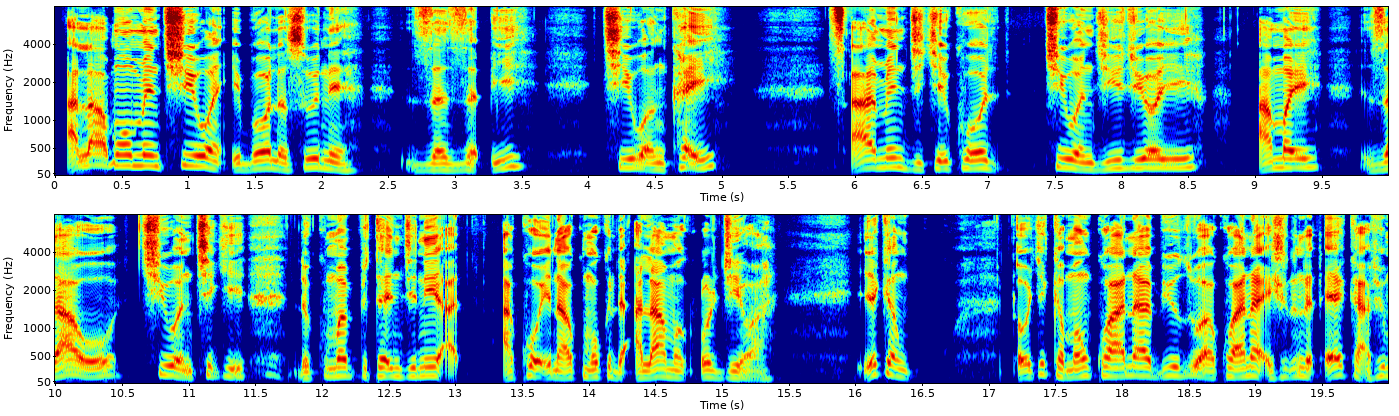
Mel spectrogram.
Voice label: Hausa Message, radio spots; ebola

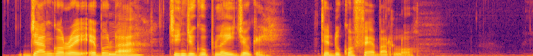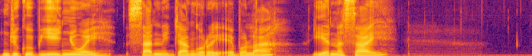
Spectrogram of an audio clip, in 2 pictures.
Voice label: wolof; ebola; radio-spots; vhf

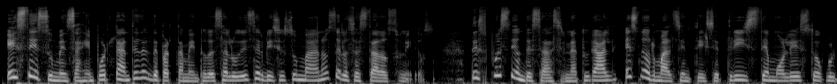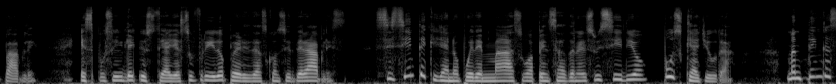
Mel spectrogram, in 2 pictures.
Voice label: psa; disaster coping depression

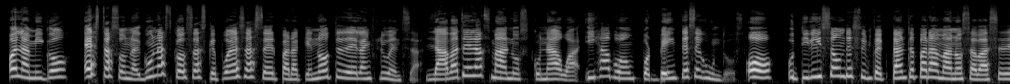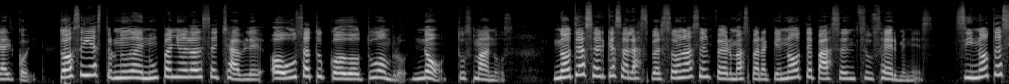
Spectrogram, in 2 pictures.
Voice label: PSA Kids Hygiene Spanish; h1n1 flu

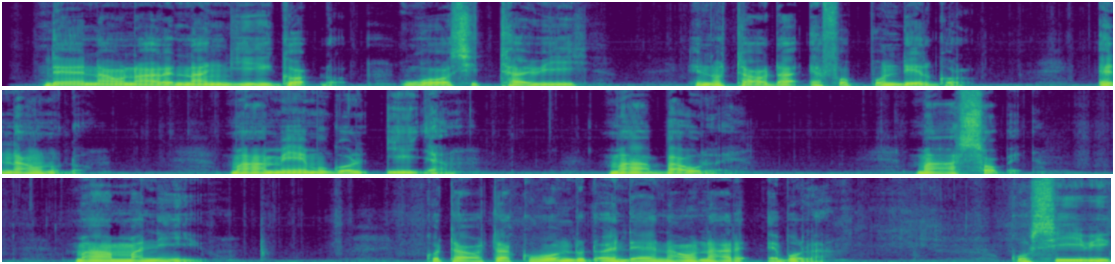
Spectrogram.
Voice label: Fullah PSA Message, radio spots; ebola; vhf

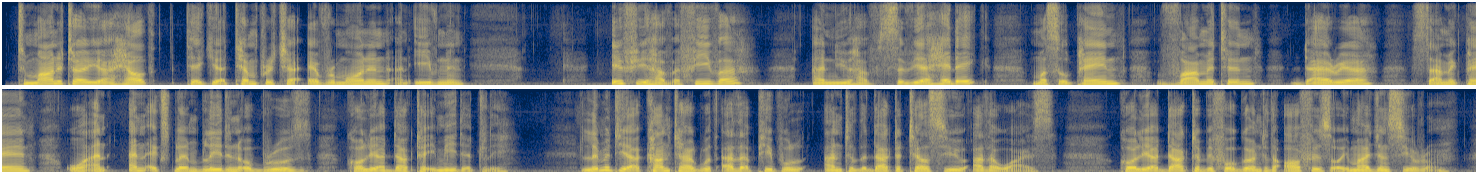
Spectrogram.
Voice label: English PSA Message; ebola; radio-spots; vhf

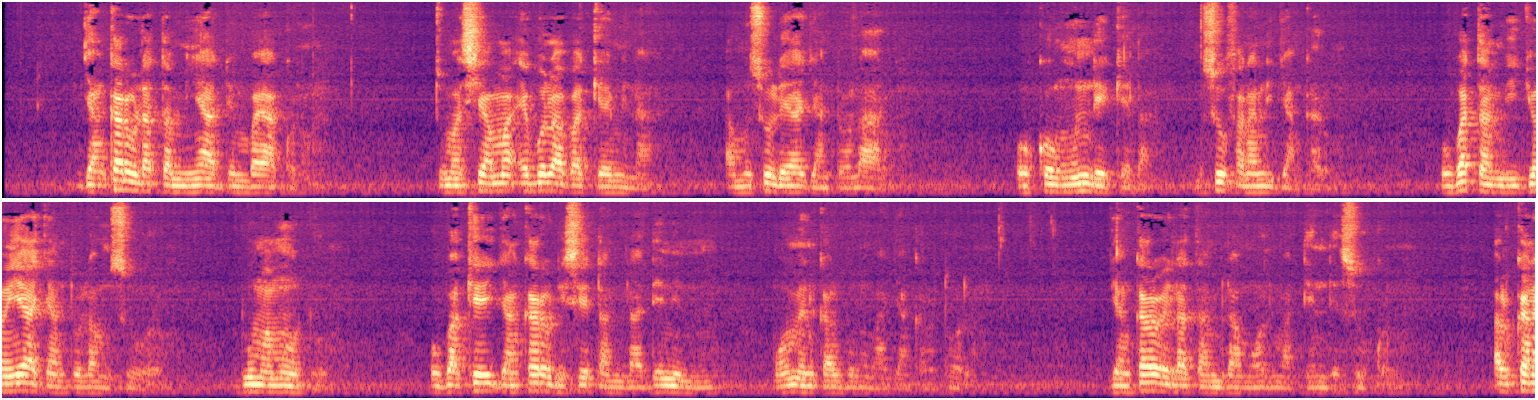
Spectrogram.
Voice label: malinke; ebola; radio-spots; vhf

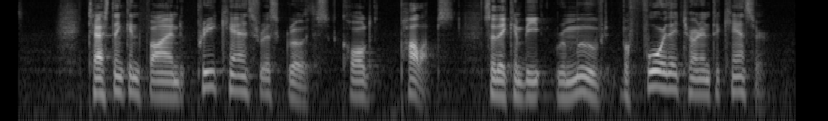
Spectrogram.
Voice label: English; Colorectal Cancer

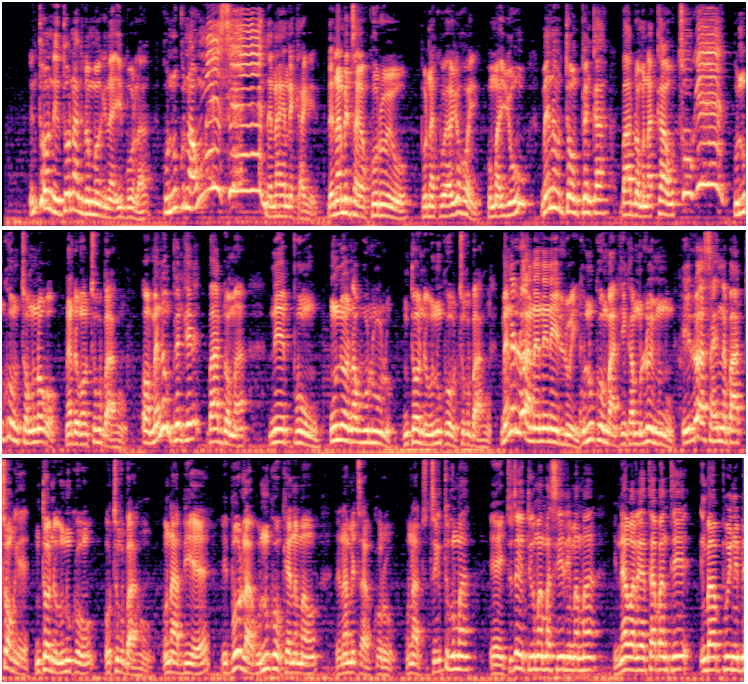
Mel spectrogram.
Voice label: Limba; ebola; radio-spots

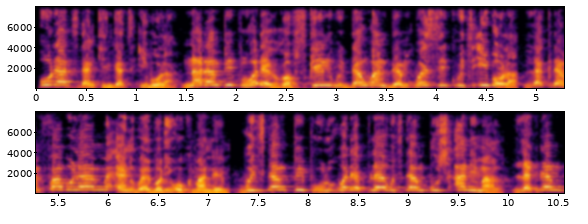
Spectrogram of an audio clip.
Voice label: Krio, radio spots; ebola

